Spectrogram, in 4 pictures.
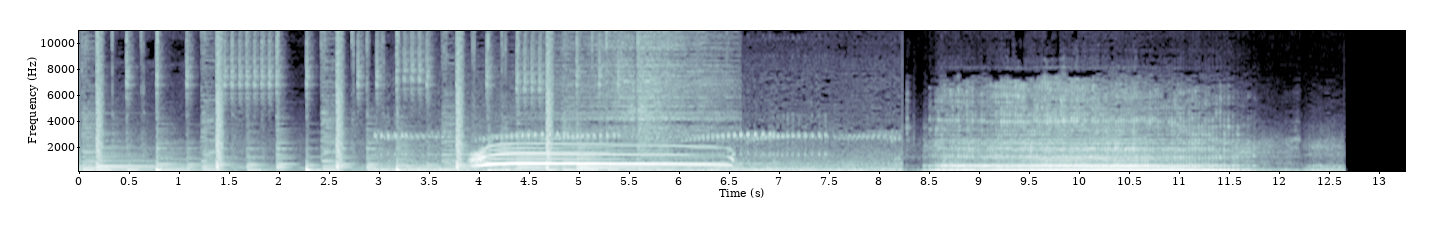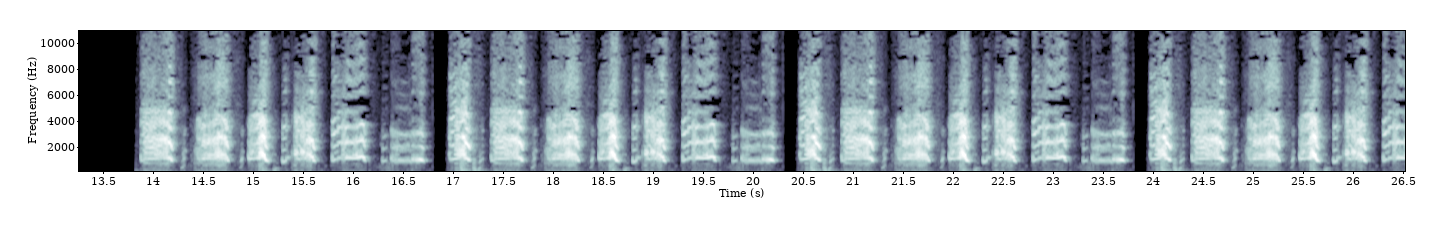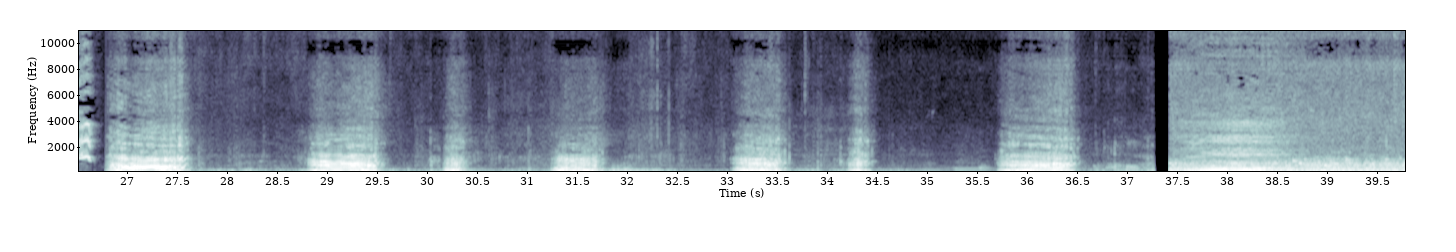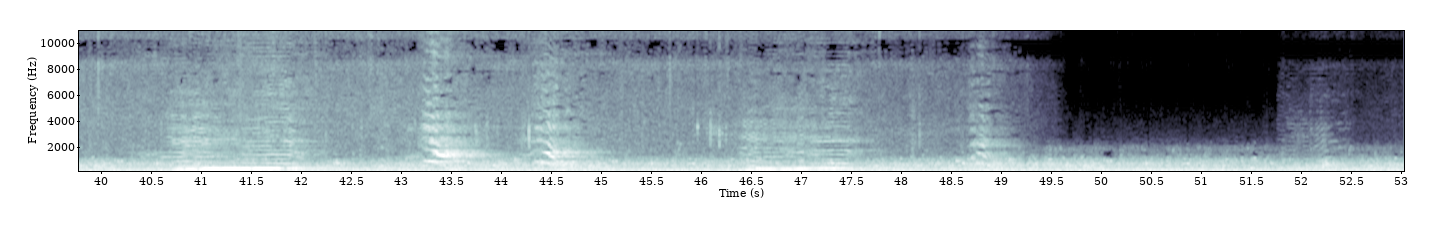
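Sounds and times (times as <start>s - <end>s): whale sound: 3.9s - 6.7s, 37.4s - 53.0s
high-pitched monkey chirps: 13.9s - 26.7s
animal's lower rising-falling calls: 46.3s - 47.8s, 48.6s - 49.2s.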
